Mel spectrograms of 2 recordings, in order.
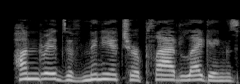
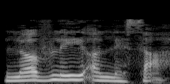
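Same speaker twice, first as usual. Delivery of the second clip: put-on Cockney accent. A narrator's reading. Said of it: "The guy's lips purr that Cockney accent".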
